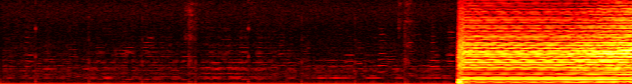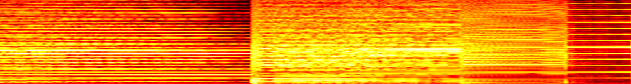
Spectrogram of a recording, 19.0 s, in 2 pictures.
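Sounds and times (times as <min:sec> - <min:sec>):
electric guitar power chord: 0:06.9 - 0:18.2.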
